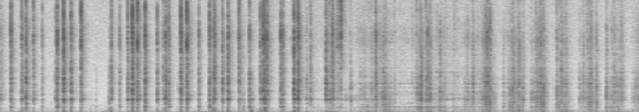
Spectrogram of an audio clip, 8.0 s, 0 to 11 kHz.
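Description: Long fingernails tap and scratch near the bottom of a large, hollow, empty clear plastic (PET) water bottle. The result is a rapid run of crisp, bright clicks with a short, hollow plastic ring. After about 4.5 seconds it turns to softer, denser scratching with scattered taps.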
